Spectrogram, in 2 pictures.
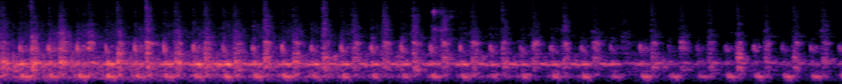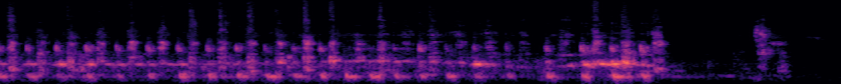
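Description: Electric home sewing machine stitching a straight seam along the open edge of a folded fabric strip: a motor hum with rapid, evenly spaced needle strokes, growing quieter and stopping about seven and a half seconds in.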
